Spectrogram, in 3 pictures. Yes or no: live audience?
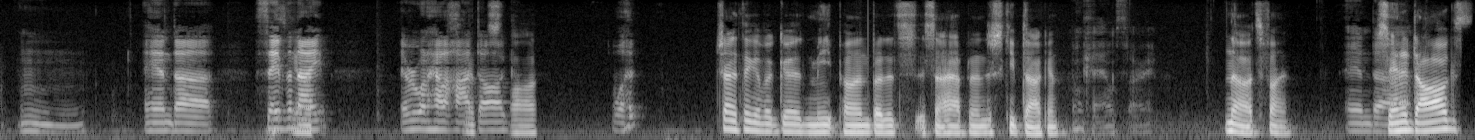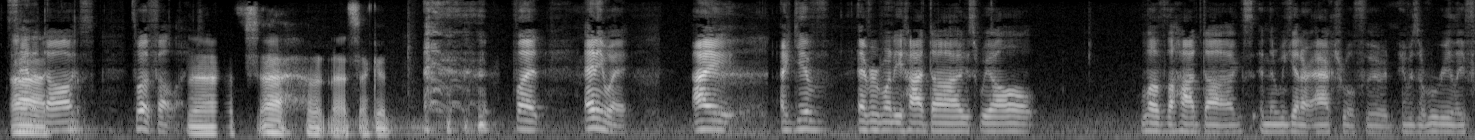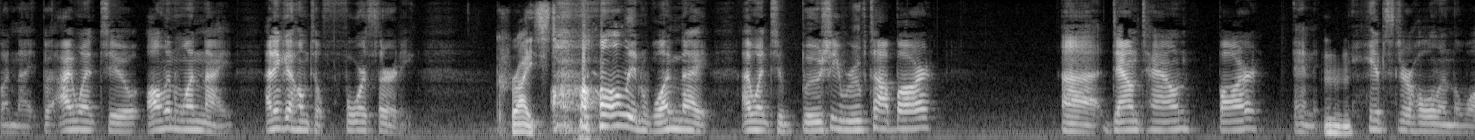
no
